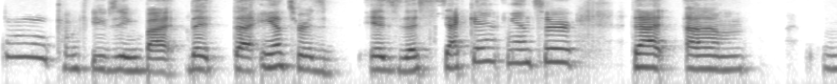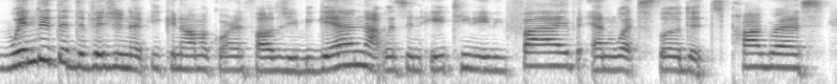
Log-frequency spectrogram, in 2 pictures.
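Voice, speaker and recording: A woman's voice: fairly high pitch, normal speed. A woman presenter on a video call, casually going over poll answers with some hesitation. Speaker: webinar presenter. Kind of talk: reviewing poll results. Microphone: computer mic on a video call.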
